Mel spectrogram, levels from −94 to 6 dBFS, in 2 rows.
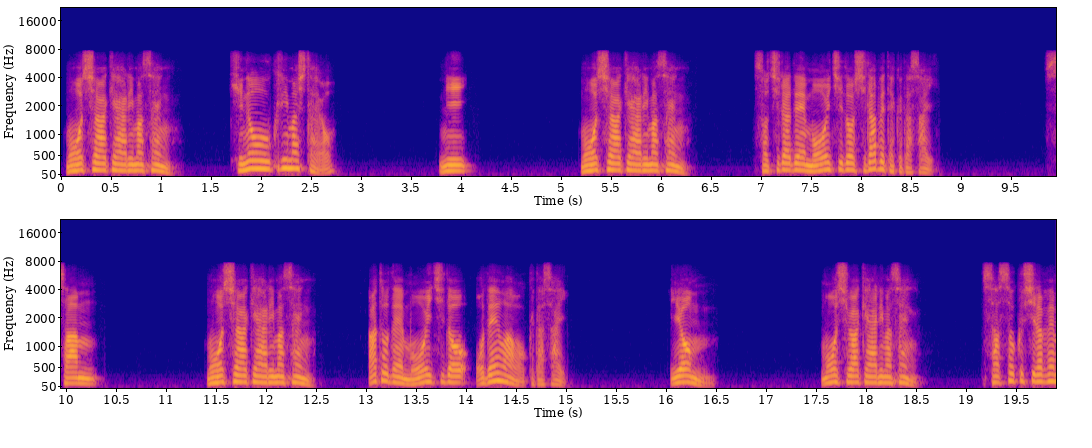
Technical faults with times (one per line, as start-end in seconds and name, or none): none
